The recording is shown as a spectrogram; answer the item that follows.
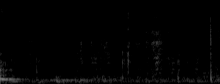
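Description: Near silence with faint light scrapes and small taps on a tabletop as a fingertip slides a penny across it.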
